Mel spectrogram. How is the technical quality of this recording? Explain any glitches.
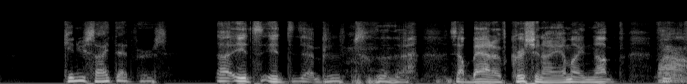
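The recording has two brief glitches of one kind. Both sit on a call path where nothing reaches above 8 kHz, which fits a wideband codec such as G.722.

Short concealed packet loss occurs at 1.48–1.54 s and 3.35–3.42 s. Each time, about 40 ms arrived too late, so the receiver continued the preceding sound and blended back. It is heard as a brief smear or wobble.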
